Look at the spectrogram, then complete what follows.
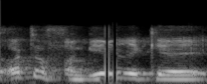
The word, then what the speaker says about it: Otto von Guericke: Actually, the university is pronounced Otto von Guericke.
